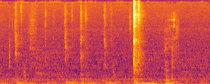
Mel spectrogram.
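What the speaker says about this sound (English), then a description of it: "I'm just going to do a quick search by typing in system version." Quick keystrokes on a computer keyboard while entering a search, a soft irregular patter of clicks with one sharper tap near the end, close and quiet, without speech.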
